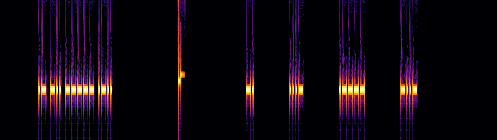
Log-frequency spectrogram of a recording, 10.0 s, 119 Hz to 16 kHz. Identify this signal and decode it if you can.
Morse code, heard as a keyed tone, about 40 wpm, spaced as for 17 wpm, 700 Hz. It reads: AD0L NV1X
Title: USA Call Signs - 4 Characters - 8x Character Spacing - 40wpm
